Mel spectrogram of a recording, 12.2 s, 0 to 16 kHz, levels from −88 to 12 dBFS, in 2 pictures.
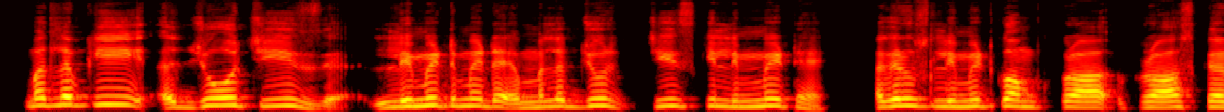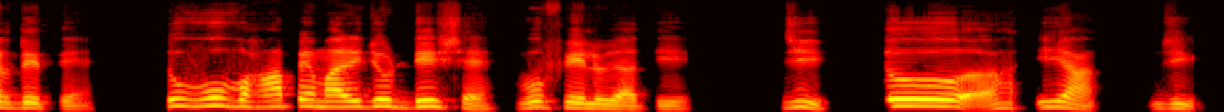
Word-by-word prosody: मतलब 240 Hz, +1 st, +3 dB
कि 270 Hz, -1 st, 0 dB, 0.2 s
जो 230 Hz, +8 st, +2 dB
चीज़ 225 Hz, -, -4 dB, 0.2 s
लिमिट 215 Hz, +5 st, +2 dB
में 220 Hz, 0 st, -1 dB
ड 195 Hz, -, +1 dB
मतलब 190 Hz, +4 st, -2 dB
जो 230 Hz, +4 st, 0 dB, 0.2 s
चीज़ 215 Hz, 0 st, -4 dB
की 220 Hz, 0 st, -5 dB
लिमिट 205 Hz, +2 st, -1 dB
है, -, -, -6 dB, 0.3 s
अगर 210 Hz, +5 st, +5 dB
उस 220 Hz, -3 st, -2 dB
लिमिट 195 Hz, +1 st, -1 dB
को 215 Hz, 0 st, +4 dB
हम 200 Hz, -2 st, +1 dB
क्रॉ 180 Hz, -1 st, +3 dB, 0.2 s
क्रॉस 180 Hz, +1 st, +3 dB
कर 185 Hz, -2 st, +2 dB
देते 165 Hz, -5 st, -4 dB
हैं 115 Hz, -1 st, -16 dB, 0.4 s
तो 220 Hz, +1 st, 0 dB
वो 230 Hz, +3 st, 0 dB
वहाँ 200 Hz, -2 st, +1 dB
पे 215 Hz, -, +3 dB
हमारी 190 Hz, -1 st, +2 dB
जो 215 Hz, +2 st, +2 dB
डिश 195 Hz, +1 st, 0 dB
है 120 Hz, 0 st, -5 dB
वो 180 Hz, +3 st, -1 dB
फेल 170 Hz, -5 st, -1 dB
हो 140 Hz, -, 0 dB
जाती 125 Hz, -1 st, -4 dB
है। 120 Hz, -, -14 dB, 0.5 s
जी, 175 Hz, -3 st, -2 dB, 0.3 s
तो 215 Hz, -1 st, +8 dB
अ, 160 Hz, +2 st, 0 dB
याह। 180 Hz, -2 st, -1 dB, 0.3 s
जी। 140 Hz, -2 st, -7 dB
195 Hz, 200 wpm, -23 LUFS, 175-220 Hz, 0.5 s, तो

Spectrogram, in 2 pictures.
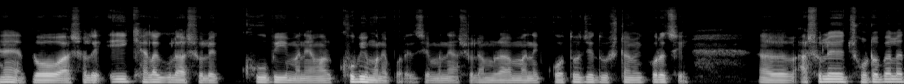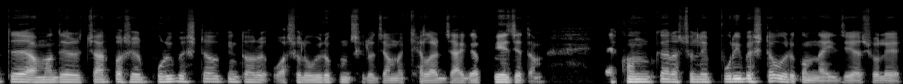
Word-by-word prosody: হ্যাঁ, 110 Hz, -1 st, +3 dB
তো 100 Hz, -, +1 dB, 0.3 s
আসলে 105 Hz, +3 st, -1 dB, 0.2 s
এই 125 Hz, -, +5 dB
খেলাগুলো 110 Hz, -2 st, +1 dB
আসলে 95 Hz, -1 st, -2 dB, 0.4 s
খুবই 105 Hz, 0 st, +1 dB
মানে 90 Hz, 0 st, -1 dB
আমার 90 Hz, 0 st, -1 dB
খুবই 125 Hz, -1 st, +6 dB
মনে 85 Hz, -3 st, -1 dB
পড়ে -, -, -10 dB
যে -, -, -8 dB
মানে 95 Hz, -1 st, -3 dB
আসলে 100 Hz, +3 st, -9 dB
আমরা 100 Hz, 0 st, -2 dB, 0.2 s
মানে 95 Hz, 0 st, -1 dB, 0.2 s
কত 100 Hz, -1 st, -2 dB, 0.2 s
যে 110 Hz, -, +2 dB
দুষ্টামি 105 Hz, 0 st, -2 dB
করেছি। 110 Hz, -3 st, +1 dB, 0.8 s
আ -, -, +1 dB, 0.4 s
আসলে 125 Hz, +3 st, +3 dB, 0.2 s
ছোটবেলাতে 120 Hz, +2 st, +1 dB, 0.2 s
আমাদের 110 Hz, +1 st, +1 dB, 0.2 s
চারপাশের 115 Hz, +1 st, 0 dB
পরিবেশটাও 130 Hz, +1 st, 0 dB
কিন্তু 120 Hz, -2 st, -4 dB
আর 110 Hz, -, -2 dB, 0.3 s
আসলে 105 Hz, +1 st, -3 dB
ওইরকম 105 Hz, +1 st, -1 dB
ছিল 95 Hz, -, -12 dB
যে -, -, -11 dB
আমরা 95 Hz, 0 st, -4 dB
খেলার 95 Hz, -1 st, -1 dB
জায়গা 95 Hz, +1 st, 0 dB, 0.2 s
পেয়ে 110 Hz, -1 st, +6 dB
যেতাম। -, -, -3 dB, 0.8 s
এখনকার 120 Hz, +1 st, +2 dB
আসলে 120 Hz, 0 st, -1 dB, 0.2 s
পরিবেশটাও 135 Hz, +2 st, +4 dB
ওইরকম 105 Hz, -4 st, 0 dB
নাই 85 Hz, 0 st, -2 dB
যে 90 Hz, -, -3 dB
আসলে 90 Hz, 0 st, -4 dB
110 Hz, 150 wpm, -22 LUFS, 100-120 Hz, 0.8 s, খুবই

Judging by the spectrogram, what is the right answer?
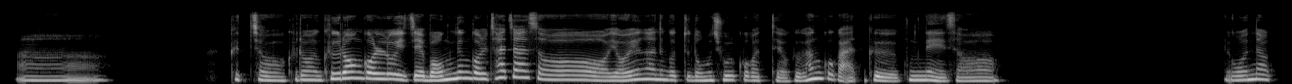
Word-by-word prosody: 아. 190 Hz, -1 st, -5 dB, 1.2 s
그쵸. 195 Hz, -5 st, -2 dB
그런 210 Hz, 0 st, -2 dB
그런 285 Hz, +6 st, +3 dB
걸로 255 Hz, -3 st, +4 dB
이제 210 Hz, -2 st, +3 dB
먹는 220 Hz, +10 st, +4 dB
걸 265 Hz, -2 st, +3 dB
찾아서 225 Hz, -, 0 dB
여행하는 220 Hz, +5 st, +2 dB
것도 200 Hz, -1 st, -4 dB
너무 185 Hz, 0 st, 0 dB
좋을 200 Hz, +1 st, -1 dB
것 195 Hz, -1 st, -5 dB
같아요, 175 Hz, -4 st, -6 dB
그 175 Hz, +1 st, -3 dB
한국 245 Hz, 0 st, +2 dB
아 165 Hz, -3 st, -3 dB
그 165 Hz, -5 st, 0 dB
국내에서. 170 Hz, -3 st, -2 dB, 2.3 s
워낙 215 Hz, +2 st, -1 dB
200 Hz, 195 characters per minute, -23 LUFS, 185-235 Hz, 2.3 s, 걸로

